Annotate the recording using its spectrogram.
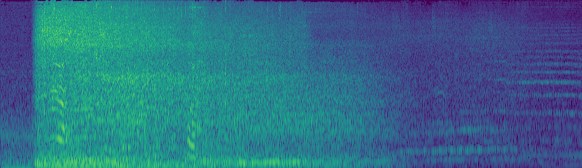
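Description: A car's engine and road rumble, starting abruptly about half a second in and fading away over the next five seconds.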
